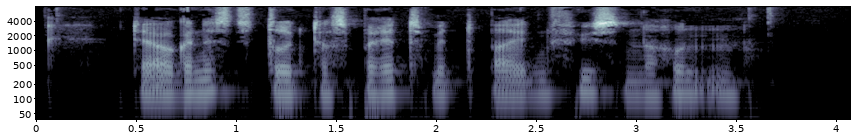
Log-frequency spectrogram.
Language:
German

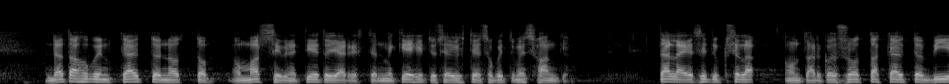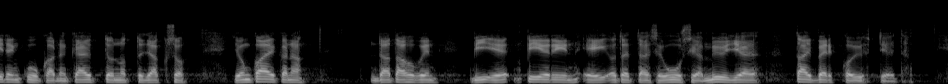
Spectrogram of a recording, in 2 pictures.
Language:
Finnish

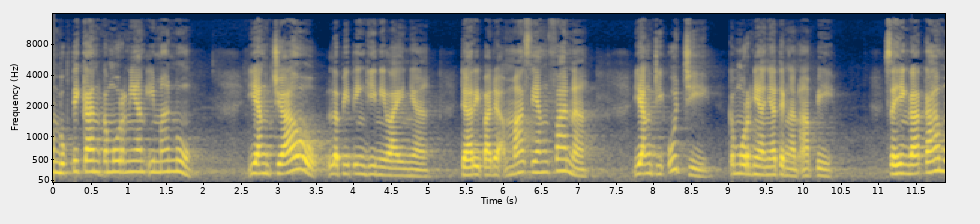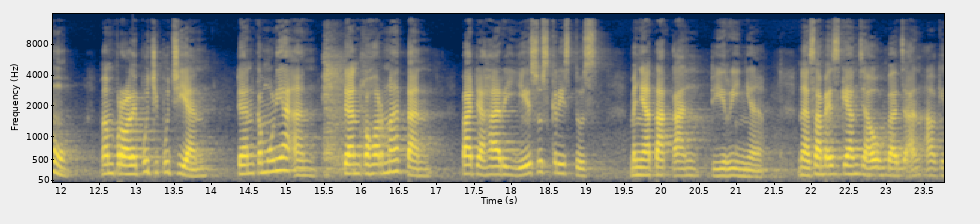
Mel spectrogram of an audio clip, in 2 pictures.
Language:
Indonesian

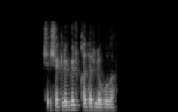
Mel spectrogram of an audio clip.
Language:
Tatar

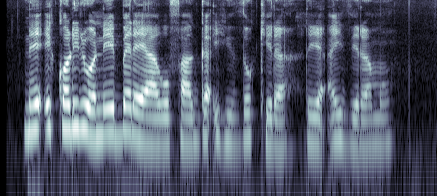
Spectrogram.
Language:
Kikuyu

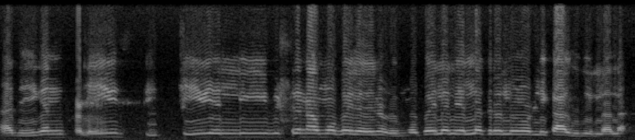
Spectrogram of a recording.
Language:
Kannada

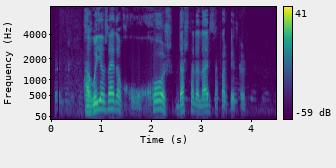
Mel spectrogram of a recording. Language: Pashto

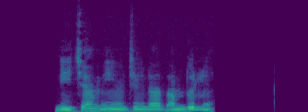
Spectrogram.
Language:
Tepeuxila Cuicatec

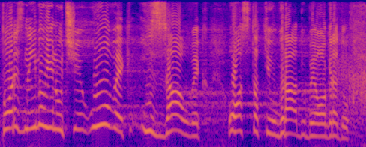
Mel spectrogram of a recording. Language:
Serbian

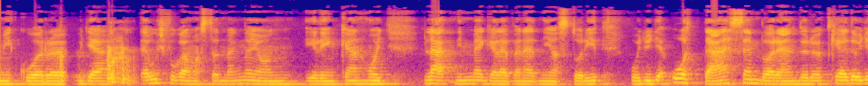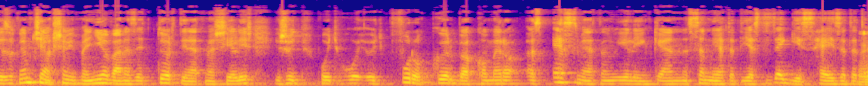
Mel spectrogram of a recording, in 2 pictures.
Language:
Hungarian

